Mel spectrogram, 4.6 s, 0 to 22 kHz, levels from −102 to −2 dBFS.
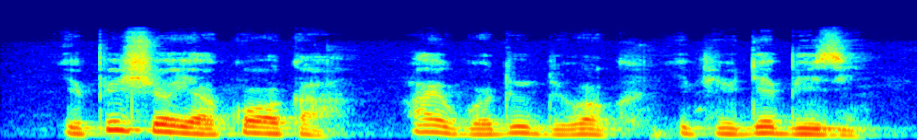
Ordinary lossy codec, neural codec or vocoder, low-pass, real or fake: none; none; 10.8 kHz; real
